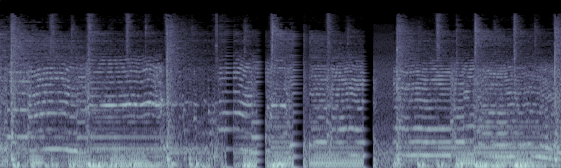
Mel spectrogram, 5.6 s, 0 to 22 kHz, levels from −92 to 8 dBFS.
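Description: From 1.79 to 3.11 s the audio falls into repeated stalls (stutter): fourteen short gaps, the longest 160 ms, where the receiver kept playing the last sound while packets arrived late. Together these fills take 420 ms, nearly a third of the span, so the audio drags and judders. Nothing is lost.

At 3.63 s comes a call audio freeze lasting to 3.95 s: one sustained 300 ms hold of the last sound, fading into about 10 ms of silence before the audio resumes where it stopped. It is a single long hold rather than many brief repeats, likely from packets held up in transit and an emptied jitter buffer.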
